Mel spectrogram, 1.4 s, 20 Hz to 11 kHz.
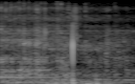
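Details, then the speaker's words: Washing machine with a drive belt over 10 years old: short sharp creak and faint squeaks only as the drum starts turning at low speed, either direction; cured by spraying Hi-Gear HG5505 belt conditioner. "И этот хруст появляется только в тех случаях, когда машинка начинает только стартовать. И этот хруст получается на маленьких оборотах."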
